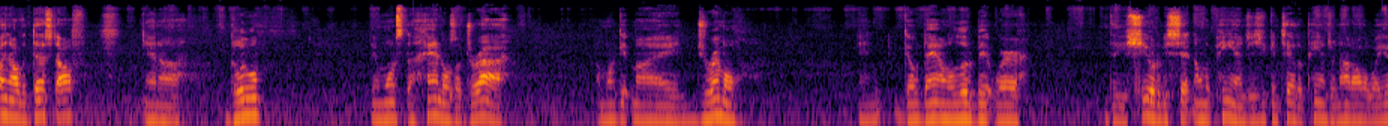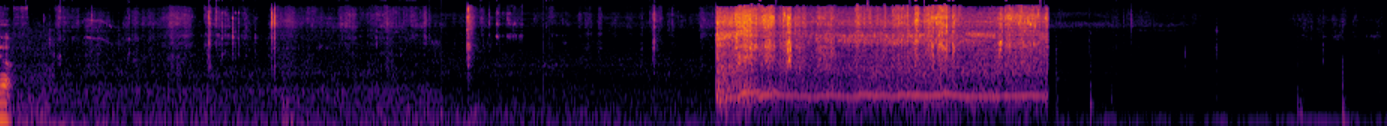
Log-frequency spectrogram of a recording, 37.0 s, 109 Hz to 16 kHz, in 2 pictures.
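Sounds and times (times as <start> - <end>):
small electric motor whining: 28.0 - 32.5.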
